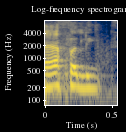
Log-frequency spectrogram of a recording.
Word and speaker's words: athletes: Athletes. But how do you pronounce it? Athletes. Athletes. Athletes like athlete's foot. Athlete. Your tongue too heavy.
